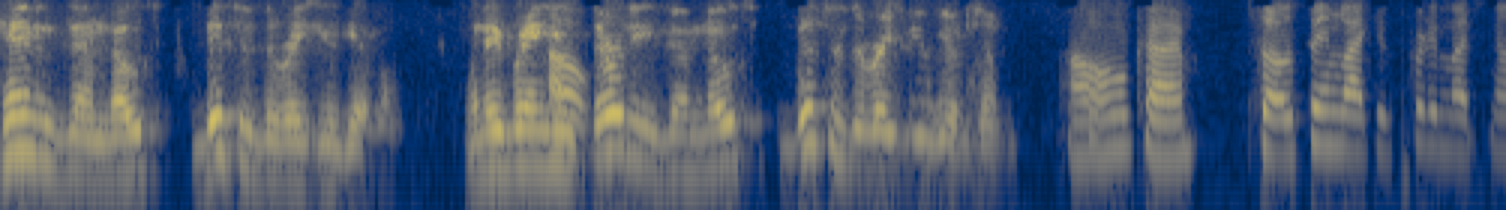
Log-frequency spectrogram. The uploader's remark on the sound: TNTSuperfantastic Conference Call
